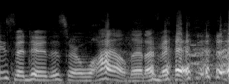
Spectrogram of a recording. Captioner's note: laughter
